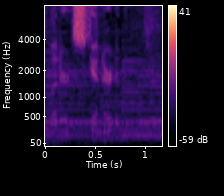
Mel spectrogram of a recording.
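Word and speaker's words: Lynyrd Skynyrd: a song by Leonard Skinner from their album Pronounced Leonard Skinnard 1973 called Tuesday's Gone written by guitarist Alan Collins, vocalist Ronnie Vanzant, produced by Al Cooper.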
